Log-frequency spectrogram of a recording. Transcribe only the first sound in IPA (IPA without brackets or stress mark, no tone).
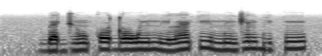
ɡ͡b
